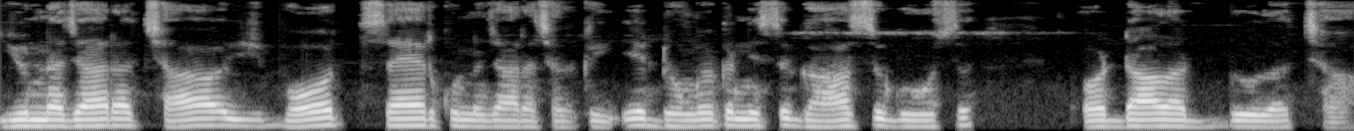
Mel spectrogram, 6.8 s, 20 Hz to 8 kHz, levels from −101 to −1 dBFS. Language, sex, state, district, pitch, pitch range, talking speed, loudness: Garhwali, male, Uttarakhand, Uttarkashi, 145 Hz, 135-155 Hz, 160 wpm, -17 LUFS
